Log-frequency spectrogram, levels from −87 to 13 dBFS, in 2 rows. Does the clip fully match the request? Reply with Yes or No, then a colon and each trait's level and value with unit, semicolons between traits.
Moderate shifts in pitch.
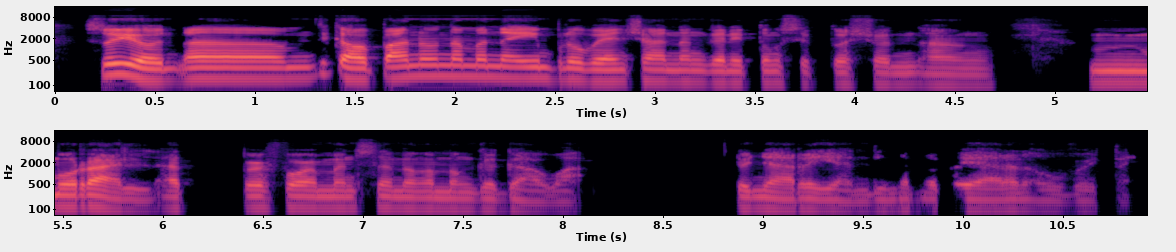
No: wide, 6.9 semitones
